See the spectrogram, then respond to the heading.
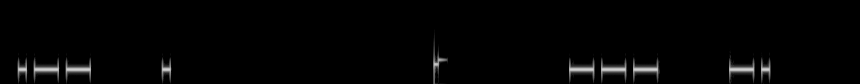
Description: Morse code, heard as a keyed tone, about 15 wpm, spaced as for 9 wpm, 700 Hz. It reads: WE ON
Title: 3x Character Spacing - Top 100 Words - 15wpm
